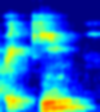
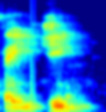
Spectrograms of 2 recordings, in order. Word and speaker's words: Beijing: las lenguas occidentales y se aclaró que el nombre no era pekín o que la pronunciación no era pekín sino beijing pero es la misma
